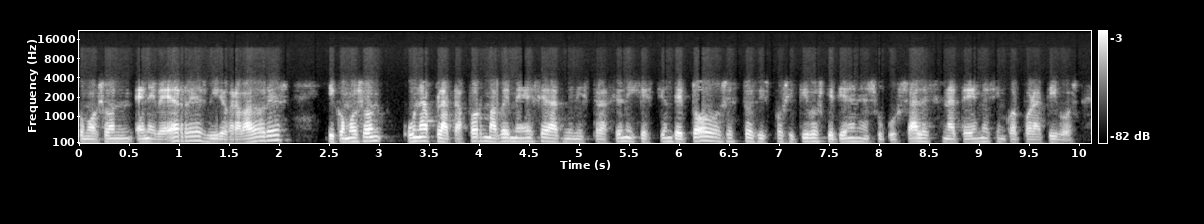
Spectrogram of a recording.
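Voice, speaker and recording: Speaking at a fairly quick pace, a man has a Spanish accent. His pitch is medium. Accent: Spanish (Spain). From Spain. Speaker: sales director of a video surveillance company. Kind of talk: webinar presentation. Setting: online webinar.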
